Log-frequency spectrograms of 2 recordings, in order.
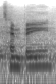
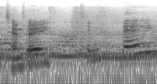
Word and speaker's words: tempeh: got it like a Tempe pattern how do you say that Tempe tempeh yeah tempeh patty in there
